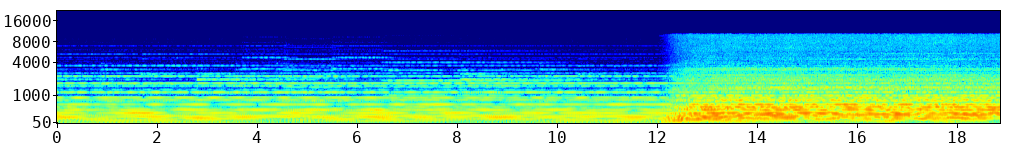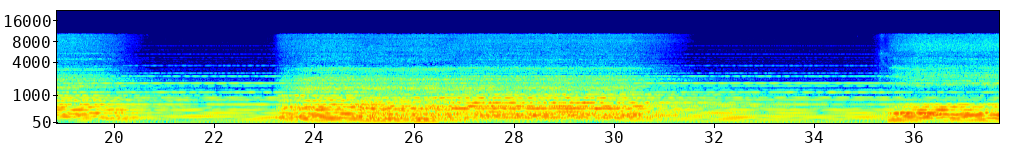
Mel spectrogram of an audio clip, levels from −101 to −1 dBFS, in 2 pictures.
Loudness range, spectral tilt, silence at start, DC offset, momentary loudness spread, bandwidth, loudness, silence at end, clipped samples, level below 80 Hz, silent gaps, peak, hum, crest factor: 10 LU; -7.5 dB/octave; 0 s; under 0.1%; 12 LU; 11 kHz; -28 LUFS; 0 s; under 0.1%; -50 dBFS; none; -12 dBFS; none; 14 dB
